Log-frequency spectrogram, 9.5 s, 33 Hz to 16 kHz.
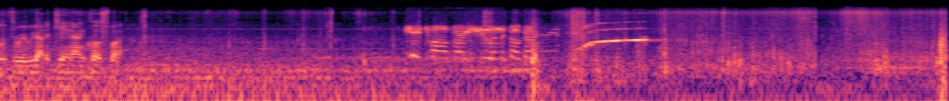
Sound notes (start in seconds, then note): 5.8 sirens blaring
